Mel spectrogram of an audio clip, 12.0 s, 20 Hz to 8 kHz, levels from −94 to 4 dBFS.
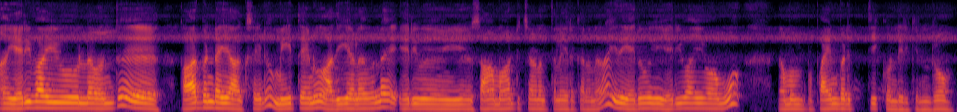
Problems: constant background noise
